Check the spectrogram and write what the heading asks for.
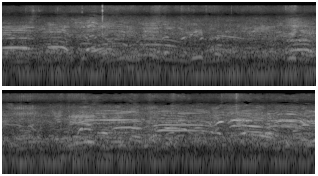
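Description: Crowd of spectators talking and calling out, many voices overlapping at once.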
